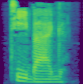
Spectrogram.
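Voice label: "tea bag", English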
